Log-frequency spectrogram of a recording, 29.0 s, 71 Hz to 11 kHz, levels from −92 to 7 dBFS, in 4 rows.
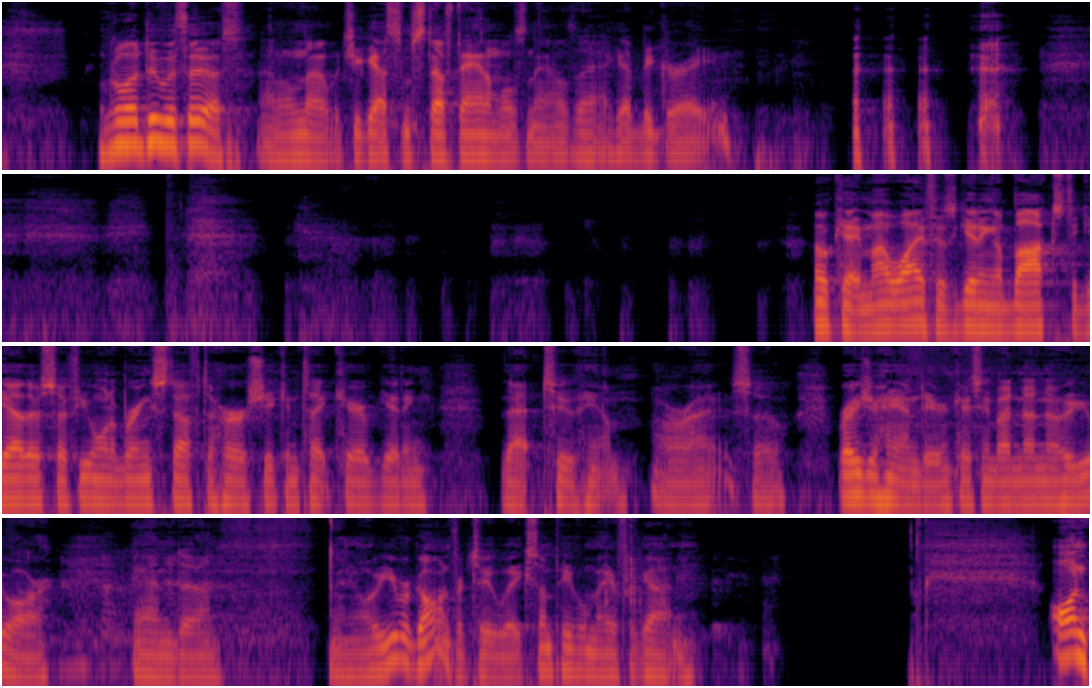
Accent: American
